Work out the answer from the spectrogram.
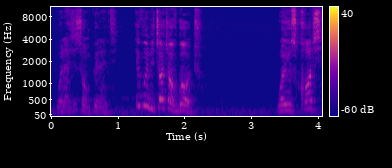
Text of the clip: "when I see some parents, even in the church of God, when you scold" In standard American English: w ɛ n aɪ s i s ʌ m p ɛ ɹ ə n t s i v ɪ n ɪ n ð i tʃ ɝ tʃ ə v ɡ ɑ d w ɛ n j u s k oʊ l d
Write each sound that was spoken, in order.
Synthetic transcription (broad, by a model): w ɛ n aɪ s i s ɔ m p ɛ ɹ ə n t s i v ɪ n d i tʃ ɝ tʃ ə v ɡ ɑ d w ɛ n j u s k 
